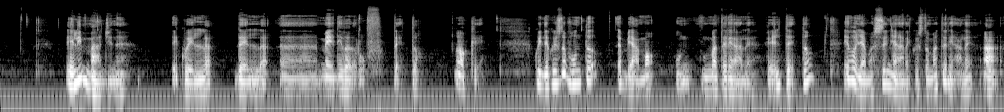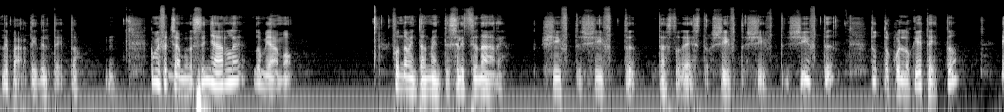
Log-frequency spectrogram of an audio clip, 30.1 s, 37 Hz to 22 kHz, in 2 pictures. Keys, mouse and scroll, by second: 1.3-3.1 drag, 7.5-10.2 drag, 15.2-17.0 middle drag, 20.8-22.7 right drag, 23.9-29.3 right drag.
